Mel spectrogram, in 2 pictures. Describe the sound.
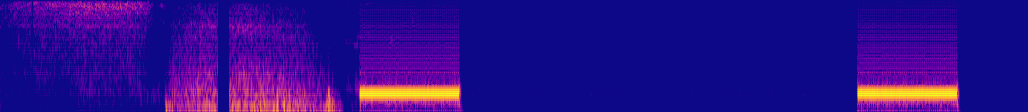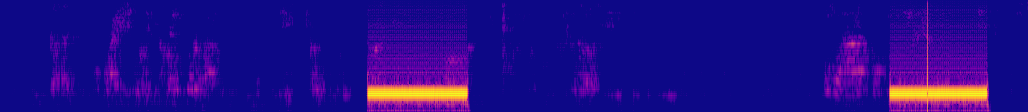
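Telephone ringback tones play as a bank assistant places an outgoing call. Four steady one-second beeps repeat at regular intervals, with a noisy burst at the start and faint scattered sounds between the tones.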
